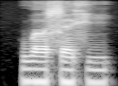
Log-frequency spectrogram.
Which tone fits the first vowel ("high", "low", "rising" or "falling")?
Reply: low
